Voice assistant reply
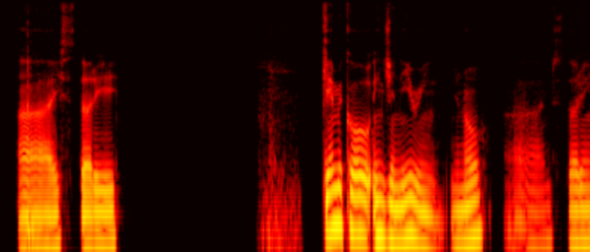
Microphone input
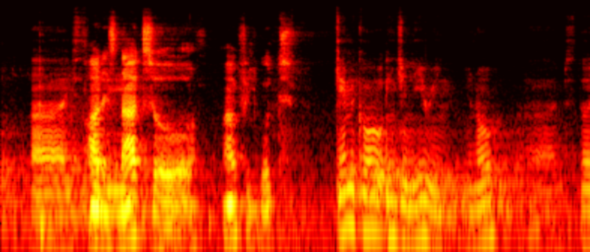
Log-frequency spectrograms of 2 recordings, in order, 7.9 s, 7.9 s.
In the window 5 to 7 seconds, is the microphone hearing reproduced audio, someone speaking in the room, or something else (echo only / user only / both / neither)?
echo only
